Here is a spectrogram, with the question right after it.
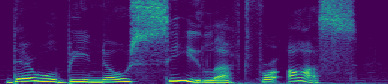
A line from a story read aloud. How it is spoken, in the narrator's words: His face a bluster of rage, he roared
